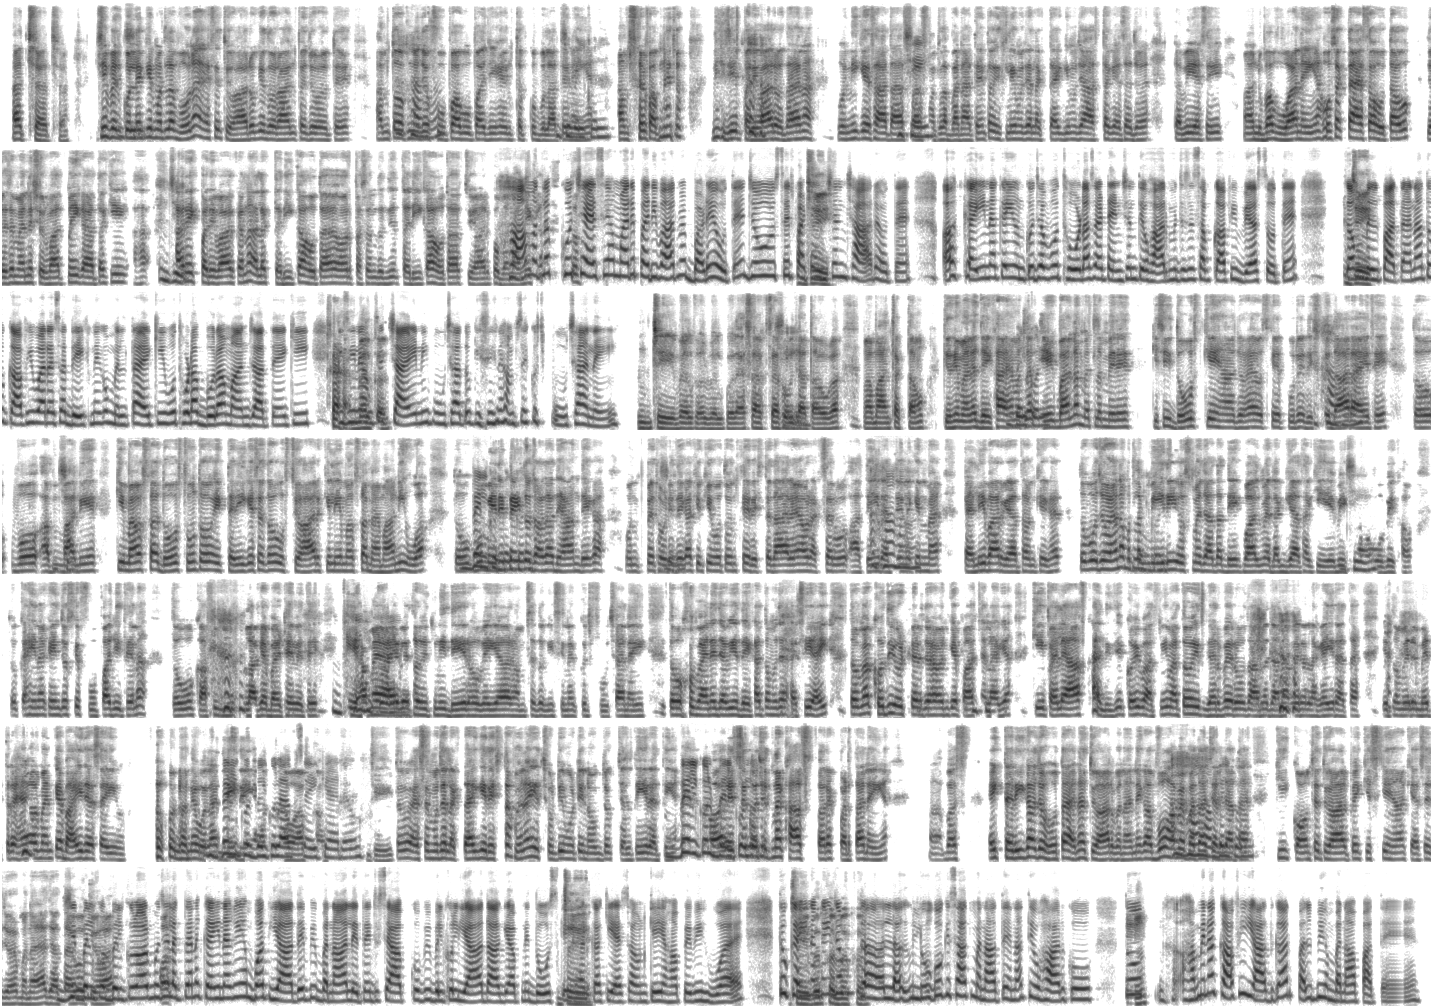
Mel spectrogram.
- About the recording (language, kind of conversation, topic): Hindi, unstructured, परिवार के साथ त्योहार मनाने का आपका पसंदीदा तरीका क्या है?
- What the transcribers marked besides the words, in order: laughing while speaking: "सिर्फ़ अपने जो"; chuckle; tapping; other background noise; in English: "अटेन्शन"; in English: "अटेन्शन"; chuckle; chuckle; laughing while speaking: "बिल्कुल"; laughing while speaking: "तो"; chuckle; chuckle; laughing while speaking: "तो"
